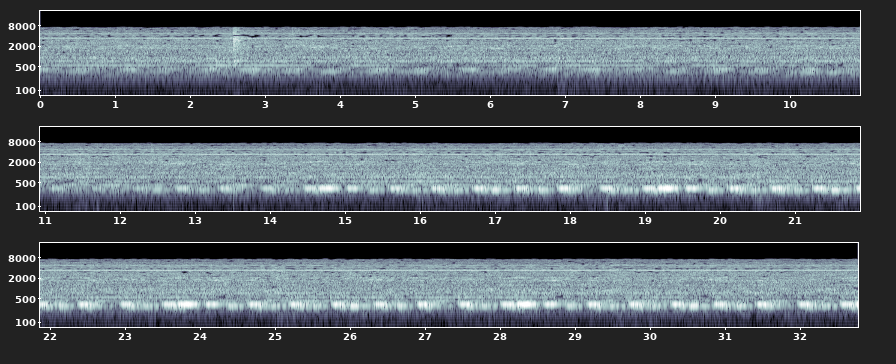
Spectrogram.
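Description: Experimental live electronic music: a steady hissing drone with several held high and middle tones, a single short click a few seconds in. From about halfway a rapidly pulsing low tone comes in and grows louder.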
